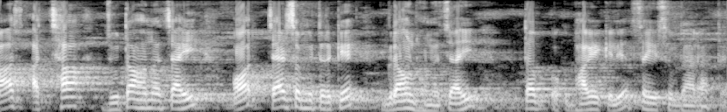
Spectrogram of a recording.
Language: Maithili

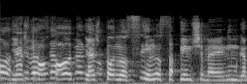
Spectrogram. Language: Hebrew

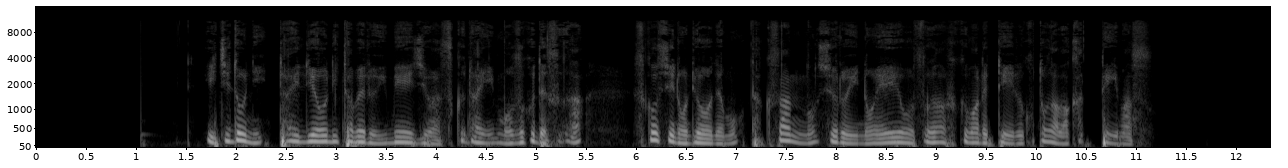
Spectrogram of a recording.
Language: Japanese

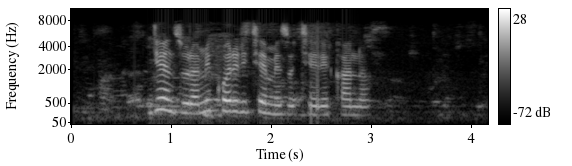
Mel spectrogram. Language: Kinyarwanda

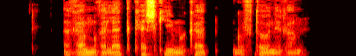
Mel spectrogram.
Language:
Hazaragi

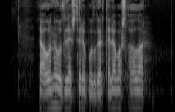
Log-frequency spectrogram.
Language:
Bashkir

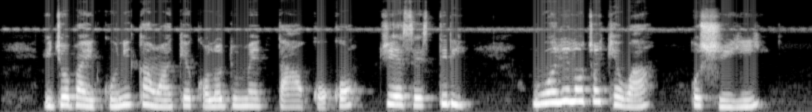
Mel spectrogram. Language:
Yoruba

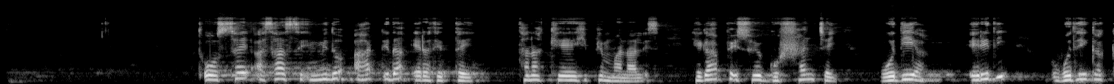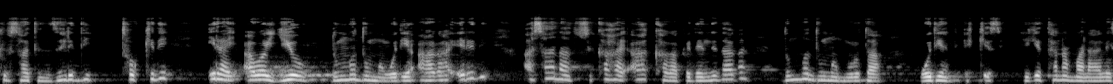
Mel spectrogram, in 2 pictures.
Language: Wolaytta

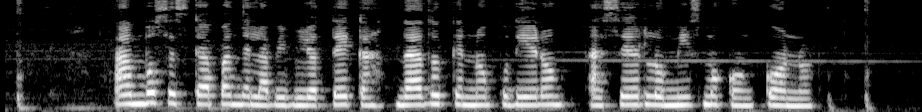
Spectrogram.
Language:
Spanish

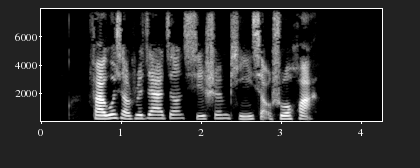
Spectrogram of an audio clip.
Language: Chinese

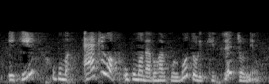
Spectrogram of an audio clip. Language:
Bangla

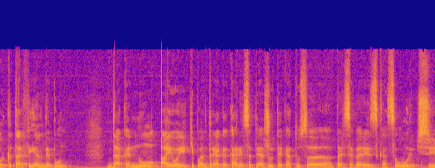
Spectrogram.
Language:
Romanian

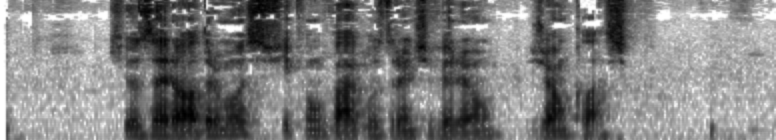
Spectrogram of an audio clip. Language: Portuguese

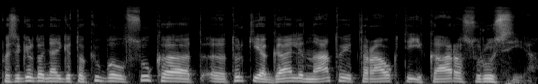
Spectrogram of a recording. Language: Lithuanian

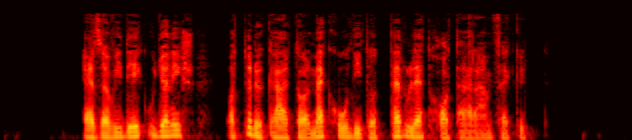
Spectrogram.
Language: Hungarian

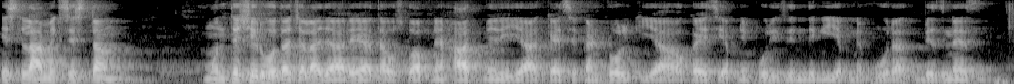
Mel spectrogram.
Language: Urdu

